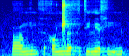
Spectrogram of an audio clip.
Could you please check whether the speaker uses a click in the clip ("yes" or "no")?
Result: yes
